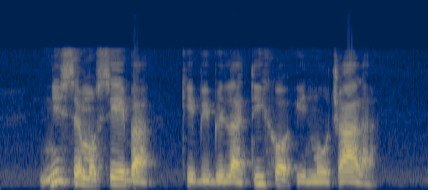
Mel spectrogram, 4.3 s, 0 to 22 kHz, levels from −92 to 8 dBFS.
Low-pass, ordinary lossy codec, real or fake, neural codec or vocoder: 19.8 kHz; none; real; none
